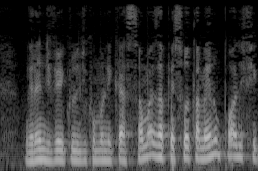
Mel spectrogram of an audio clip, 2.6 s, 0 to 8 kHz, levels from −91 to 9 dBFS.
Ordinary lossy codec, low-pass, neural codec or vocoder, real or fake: none; 7.2 kHz; none; real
